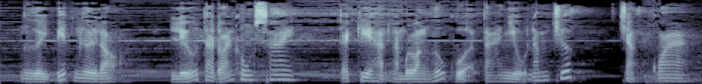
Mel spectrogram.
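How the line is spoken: Slightly troubled. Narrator (Vietnamese): Mỹ Đô Toa khẽ nhíu mày nói

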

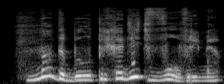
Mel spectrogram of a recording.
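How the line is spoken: Grumbling. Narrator (Russian): проворчала Валентина

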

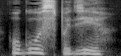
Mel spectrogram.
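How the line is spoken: Quiet. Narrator (Russian): тихо произнесла Евгения

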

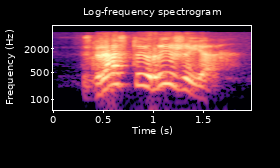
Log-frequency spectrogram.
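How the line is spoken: Loud and joyful. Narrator (Russian): Вдруг громко и радостно сказал он

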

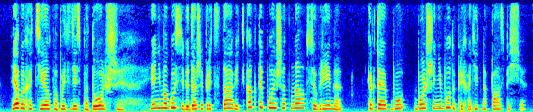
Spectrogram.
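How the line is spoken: Sad. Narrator (Russian): печально проговорил Винзи

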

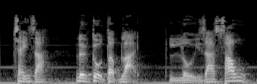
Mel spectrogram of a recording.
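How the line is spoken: Urgent alarmed shout. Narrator (Vietnamese): trong đầu hắn chợt loe lên một dự cảm không lành, liền vội vàng hét lớn về phía bảy si hùng

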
